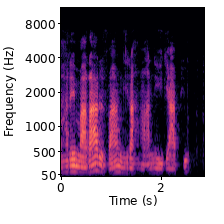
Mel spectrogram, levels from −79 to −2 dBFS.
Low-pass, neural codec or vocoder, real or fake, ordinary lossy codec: 7.2 kHz; none; real; none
